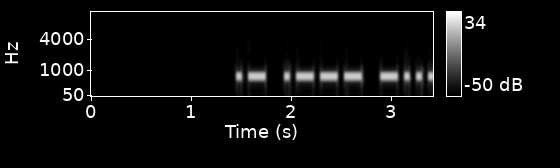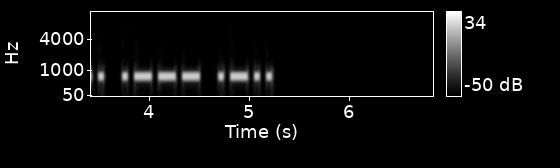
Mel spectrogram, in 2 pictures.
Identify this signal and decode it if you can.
Morse code, heard as a keyed tone, about 20 wpm, 700 Hz. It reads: AJ6JL
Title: Speed Racing - USA 2x2 Call Signs 17wpm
